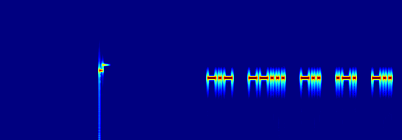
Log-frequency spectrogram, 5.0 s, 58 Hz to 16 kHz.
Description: Morse code, heard as a keyed tone, about 36 wpm, spaced as for 25 wpm, 700 Hz. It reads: K7DRD
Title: USA Call Signs - 5 Characters - 2x Character Spacing - 35wpm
